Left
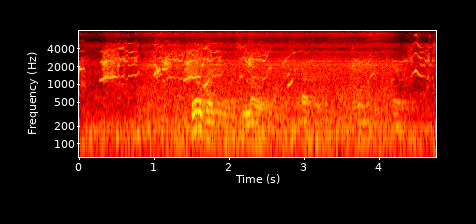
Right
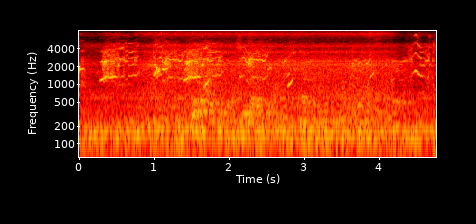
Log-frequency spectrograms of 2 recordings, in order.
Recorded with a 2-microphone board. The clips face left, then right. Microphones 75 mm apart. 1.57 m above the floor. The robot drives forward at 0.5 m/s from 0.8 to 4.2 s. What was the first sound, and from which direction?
A man speaking, 45° left (ahead or behind).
